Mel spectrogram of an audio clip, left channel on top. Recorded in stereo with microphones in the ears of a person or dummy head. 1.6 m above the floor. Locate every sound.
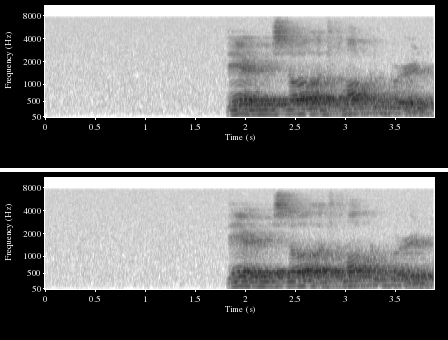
1.8 s a man speaking: 85° left, 4.5 m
